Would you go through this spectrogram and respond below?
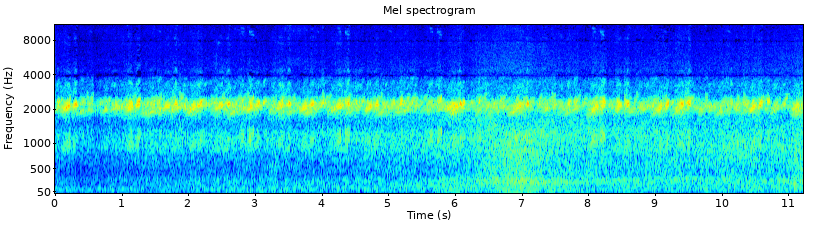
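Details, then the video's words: Frogs croak at the State Street wetland in Olympia in a dense, unbroken chorus of fast, high, pulsing trills. Many callers overlap without pause over a faint low rumble. "Frogs croaking"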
